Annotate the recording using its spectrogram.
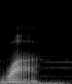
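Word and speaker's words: は: It will be the letter ha, but it will be pronounced wa.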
